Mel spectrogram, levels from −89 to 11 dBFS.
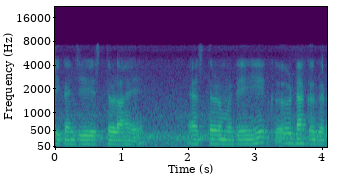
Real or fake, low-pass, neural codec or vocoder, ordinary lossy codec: real; 7.2 kHz; none; Opus, 32 kbps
